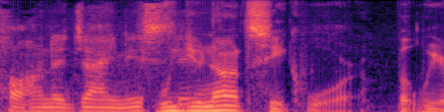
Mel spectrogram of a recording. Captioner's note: through translator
